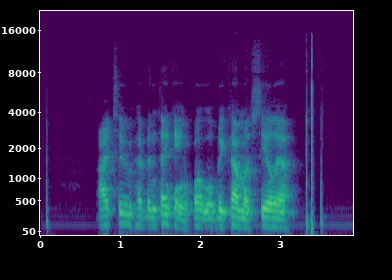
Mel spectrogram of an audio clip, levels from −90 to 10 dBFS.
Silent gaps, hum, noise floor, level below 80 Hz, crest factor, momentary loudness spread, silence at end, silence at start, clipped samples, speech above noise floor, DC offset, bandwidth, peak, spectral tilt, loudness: none; none; -72 dBFS; -54 dBFS; 24 dB; 10 LU; 0.4 s; 0.75 s; under 0.1%; 50 dB; under 0.1%; 15.5 kHz; 0 dBFS; -5 dB/octave; -23 LUFS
